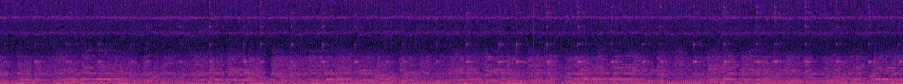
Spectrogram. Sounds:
Folk music, Music, Dance music

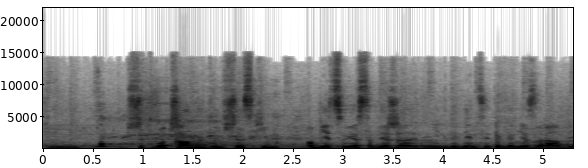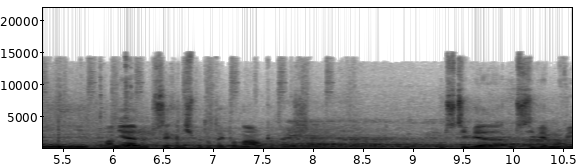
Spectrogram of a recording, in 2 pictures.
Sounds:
Music, Speech, inside a small room

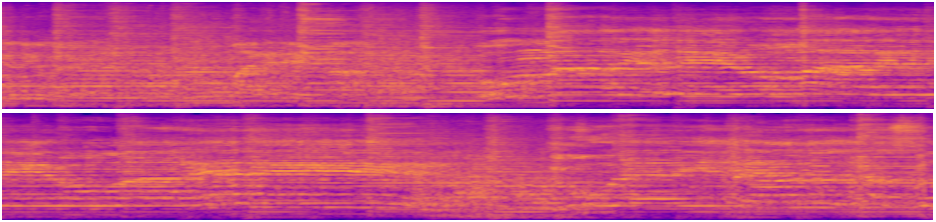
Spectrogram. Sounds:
Male singing, Music, Speech

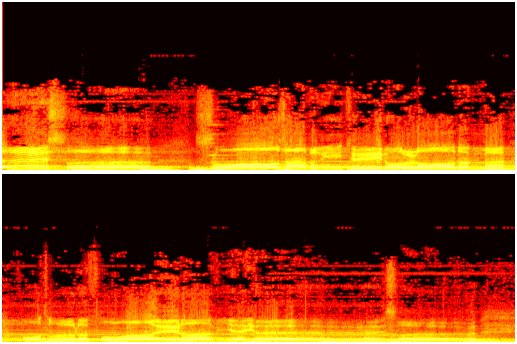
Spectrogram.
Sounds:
Music, Mantra

